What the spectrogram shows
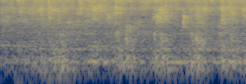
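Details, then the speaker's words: Upstairs bathroom inspection, brand new shower head: thin, weak hiss of water, just trickling; shower water pressure is terrible and the diverter gate isn't working properly. "brand new head looks like whatever was on there before was probably not a very heavily used shower water pressure is terrible"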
